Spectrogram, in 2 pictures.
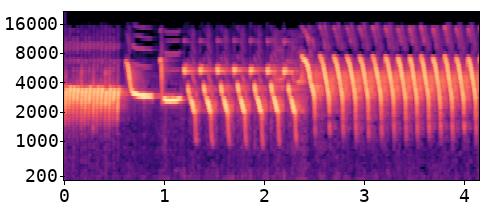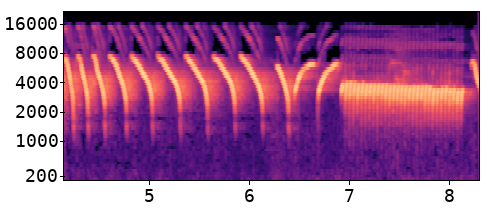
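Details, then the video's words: Belgian canary singing, meant to warm up other canaries: a sustained high buzzy trill, then rapid runs of short descending notes, faster rolling trills and sweeping whistles, ending in another steady buzzy trill; loud and clean. "canário belga muito lindo cantando, aqueça seu canário imediatamente"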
